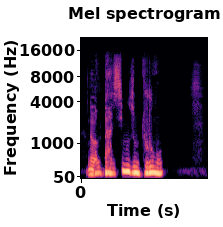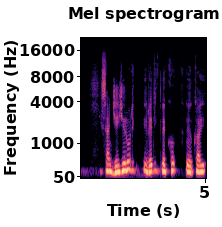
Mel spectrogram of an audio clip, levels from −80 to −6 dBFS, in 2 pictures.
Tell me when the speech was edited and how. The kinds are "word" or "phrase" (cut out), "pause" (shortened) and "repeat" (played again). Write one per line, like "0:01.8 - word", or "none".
0:02.9 - phrase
